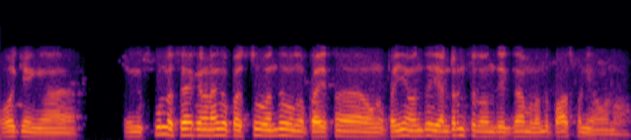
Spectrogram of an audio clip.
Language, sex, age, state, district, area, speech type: Tamil, male, 30-45, Tamil Nadu, Cuddalore, rural, conversation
